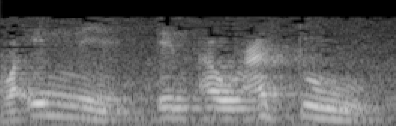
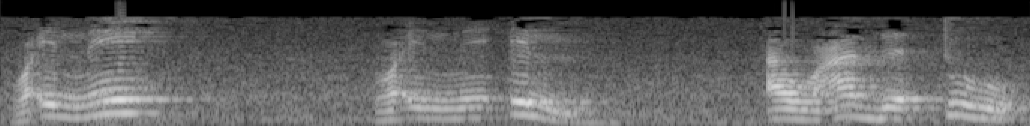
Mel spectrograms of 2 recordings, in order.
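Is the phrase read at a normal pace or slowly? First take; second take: normal; slowly. First: The phrase is read at a normal pace. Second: The phrase is read slowly.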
